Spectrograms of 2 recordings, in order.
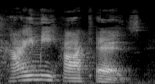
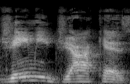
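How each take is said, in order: First: The first name is said with Spanish sounds. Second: The first name is said like English Jamie. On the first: The speaker calls it right. "It's a Spanish pronunciation" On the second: The speaker calls it wrong. "I was calling him Jamie Jaquez yesterday. I feel like an idiot"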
